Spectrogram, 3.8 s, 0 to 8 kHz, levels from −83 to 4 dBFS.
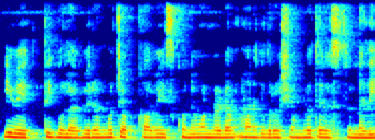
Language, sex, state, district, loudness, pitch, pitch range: Telugu, female, Andhra Pradesh, Krishna, -13 LUFS, 190 Hz, 185-195 Hz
